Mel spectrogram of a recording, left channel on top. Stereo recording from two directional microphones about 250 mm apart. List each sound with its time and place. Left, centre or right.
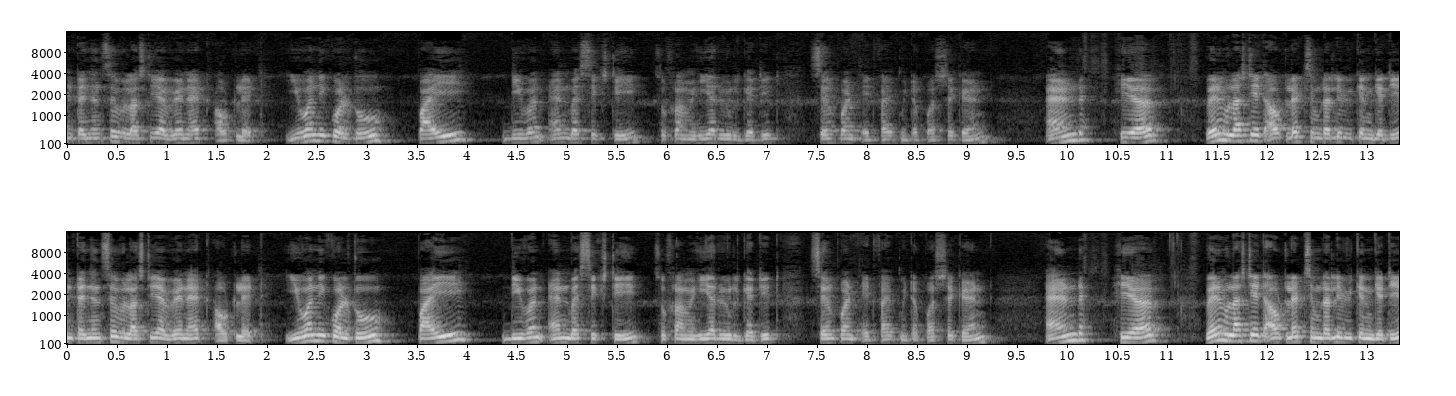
0.1 s speech: right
